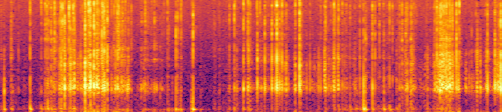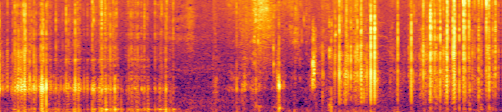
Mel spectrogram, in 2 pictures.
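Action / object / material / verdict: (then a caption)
scrape / rhinestone-studded plastic paddle hairbrush / plastic / none. Long nails tap and scratch across the rhinestone-studded back of a hollow plastic paddle hairbrush. Dense, quick clicking and gritty scraping continue throughout, with a faint hollow resonance under the sharp ticks.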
